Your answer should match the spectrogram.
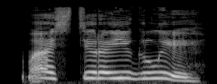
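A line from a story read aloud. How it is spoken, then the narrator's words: Sad dead man. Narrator (Russian): грустно сказал мертвец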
